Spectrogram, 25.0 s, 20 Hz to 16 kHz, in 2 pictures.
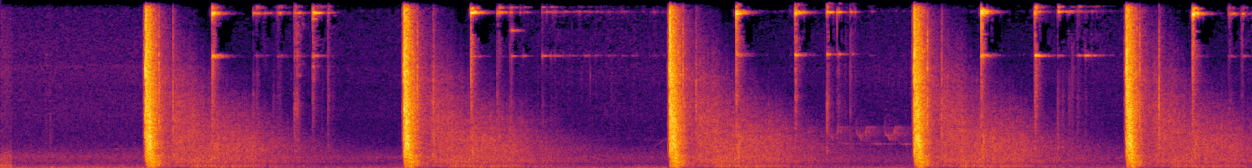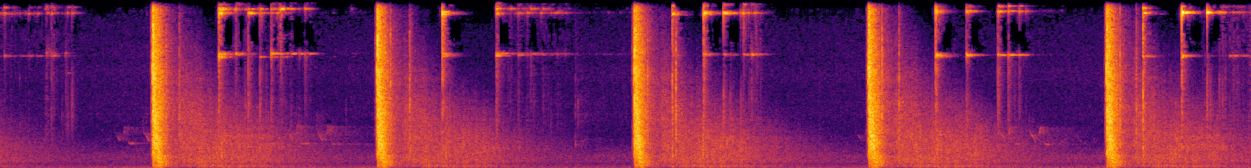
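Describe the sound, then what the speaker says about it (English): An Mk12 rifle fires unsuppressed with Mark 262 ammunition: ten sharp, loud cracks at steady intervals, each followed by a long echoing tail outdoors. "We're first going to fire the rifle unsuppressed."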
